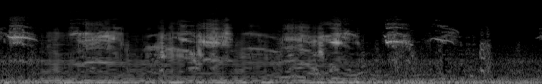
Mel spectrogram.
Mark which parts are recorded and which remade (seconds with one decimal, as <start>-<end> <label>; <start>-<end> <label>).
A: 0.0-0.4 recorded; 0.4-3.6 remade; 3.6-5.4 recorded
